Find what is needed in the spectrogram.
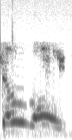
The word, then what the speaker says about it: Šiauliai: Uh, it's called Šiauliai. Like, eh, like if you were to spell it, like as it sounds, like S H O W L A Y is how you.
